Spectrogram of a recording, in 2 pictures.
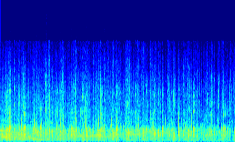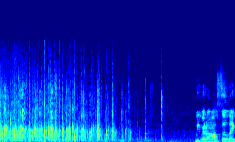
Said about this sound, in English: Let's give this class another round of applause.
